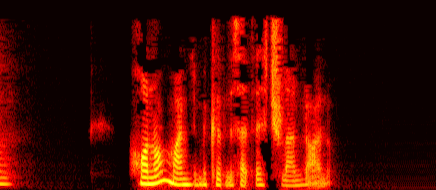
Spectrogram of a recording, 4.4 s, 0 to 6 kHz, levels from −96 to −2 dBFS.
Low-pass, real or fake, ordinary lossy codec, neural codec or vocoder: 5.4 kHz; fake; MP3, 24 kbps; codec, 16 kHz, about 1 kbps, DyCAST, with the encoder's durations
